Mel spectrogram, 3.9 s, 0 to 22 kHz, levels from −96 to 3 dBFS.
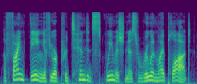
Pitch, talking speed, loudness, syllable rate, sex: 170 Hz, 150 wpm, -18 LUFS, 3.8 syllables/s, female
